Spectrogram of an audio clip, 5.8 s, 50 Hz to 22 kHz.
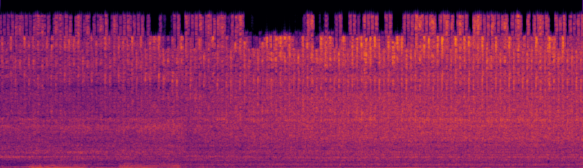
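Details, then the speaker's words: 1990 Chrysler New Yorker, first crank after repairing the fuel rail by brazing and refitting the injectors, fuel pressure now just above 30 instead of zero. Fires right up and holds a steady, low, even idle without stumbling. Normal idle. "we're going to crank it for the first time and see what happens here all right moment of truth fired right up"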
